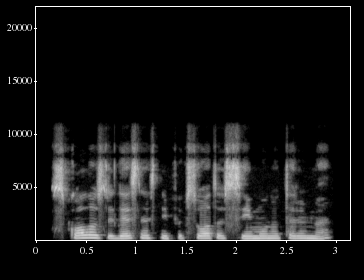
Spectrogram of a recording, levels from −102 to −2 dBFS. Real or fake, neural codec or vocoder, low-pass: real; none; 10.8 kHz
